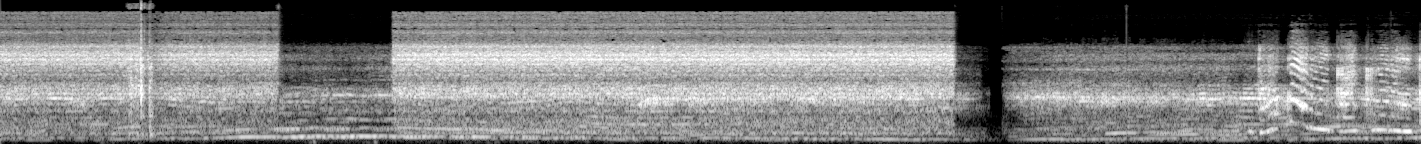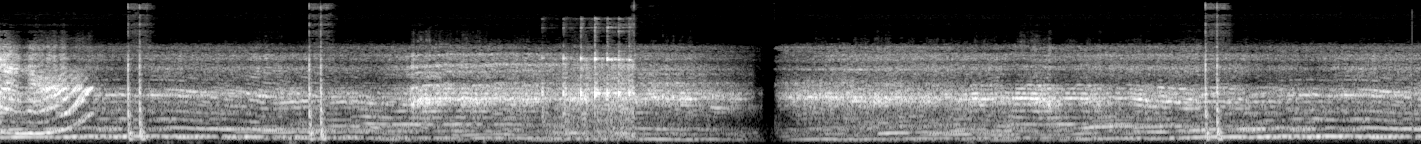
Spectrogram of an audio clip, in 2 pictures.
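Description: Eerie game music plays from a tablet speaker.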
